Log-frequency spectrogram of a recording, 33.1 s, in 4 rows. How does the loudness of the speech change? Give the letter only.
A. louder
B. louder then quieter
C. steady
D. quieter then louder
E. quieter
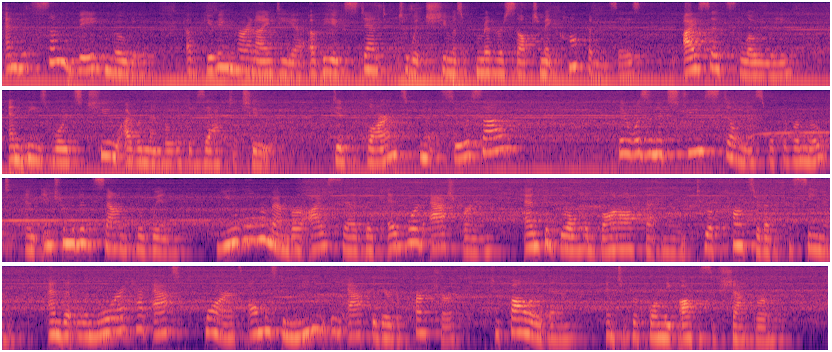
C.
